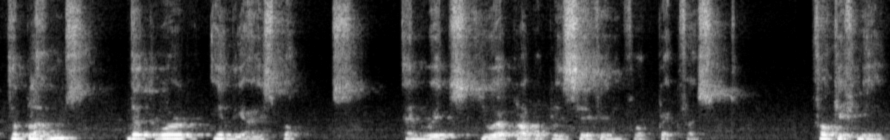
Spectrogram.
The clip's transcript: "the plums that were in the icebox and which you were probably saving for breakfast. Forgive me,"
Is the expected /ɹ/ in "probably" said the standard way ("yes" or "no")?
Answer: yes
